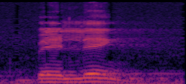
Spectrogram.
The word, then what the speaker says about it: Belén: estas dos o tres porque esta es muda y se lee o se pronuncia belén pero en algunos lugares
